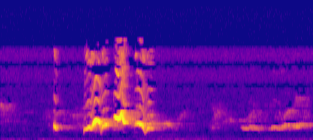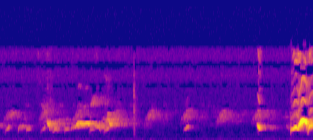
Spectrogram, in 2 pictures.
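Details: Black-crested bulbul singing loud, slurred whistled notes in a quick cluster, then softer trailing chirps and short isolated notes, ending with another bright phrase against a quiet background.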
